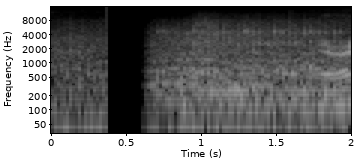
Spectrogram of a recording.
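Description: Pedestrian street noise with voices breaks off abruptly. A large truck's diesel engine then runs steadily and loudly close by.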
